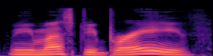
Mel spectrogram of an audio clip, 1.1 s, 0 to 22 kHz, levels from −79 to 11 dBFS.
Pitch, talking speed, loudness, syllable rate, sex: 155 Hz, 225 wpm, -15 LUFS, 5.3 syllables/s, male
